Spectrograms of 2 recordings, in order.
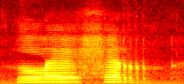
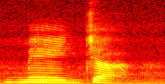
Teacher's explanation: Meja leher lebih terbuka ya. Leher kata leher itu lebih terbuka mulutnya dibandingkan dengan meja.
